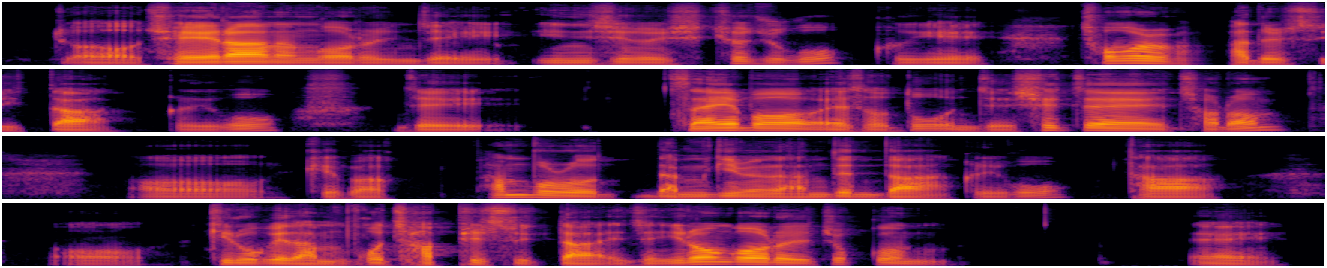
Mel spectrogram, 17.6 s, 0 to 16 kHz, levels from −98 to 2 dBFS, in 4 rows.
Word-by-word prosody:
좀 -, -, -11 dB
어 -, -, -3 dB
죄라는 100 Hz, -1 st, +8 dB
거를 90 Hz, -1 st, -2 dB
인제 80 Hz, -1 st, -8 dB
인식을 95 Hz, -1 st, -6 dB
시켜 120 Hz, +8 st, -5 dB
주고 95 Hz, -4 st, -9 dB
그게 85 Hz, -1 st, -9 dB, 0.3 s
'처벌받을 95 Hz, -9 st, 0 dB
수 85 Hz, -, -6 dB
있다.' 80 Hz, -, 0 dB
그리고 100 Hz, +9 st, -10 dB, 0.4 s
인제 85 Hz, -1 st, -3 dB, 0.6 s
'사이버에서도 110 Hz, -4 st, +3 dB
인제 80 Hz, -1 st, -9 dB
실제처럼 115 Hz, -, +1 dB, 0.6 s
어 80 Hz, 0 st, -8 dB
이렇게 105 Hz, -, -10 dB
막 -, -, -6 dB, 0.2 s
함부로 115 Hz, -6 st, 0 dB
남기면 95 Hz, -1 st, -2 dB
안 85 Hz, +1 st, -4 dB
된다.' 85 Hz, -5 st, +1 dB
그리고 95 Hz, +8 st, -11 dB, 0.2 s
'다 80 Hz, -1 st, -1 dB, 0.5 s
어 -, -, -10 dB, 0.2 s
기록에 105 Hz, -3 st, +2 dB
남고 85 Hz, 0 st, 0 dB
잡힐 -, -, 0 dB
수 -, -, +2 dB
있다.' 80 Hz, -, +2 dB
이제 85 Hz, +3 st, -7 dB
이런 130 Hz, +7 st, +5 dB
거를 120 Hz, -5 st, +6 dB
쪼끔 -, -, -6 dB, 0.9 s
예 85 Hz, -6 st, -6 dB
95 Hz, 270 characters per minute, -27 LUFS, 85-110 Hz, 0.9 s, 죄라는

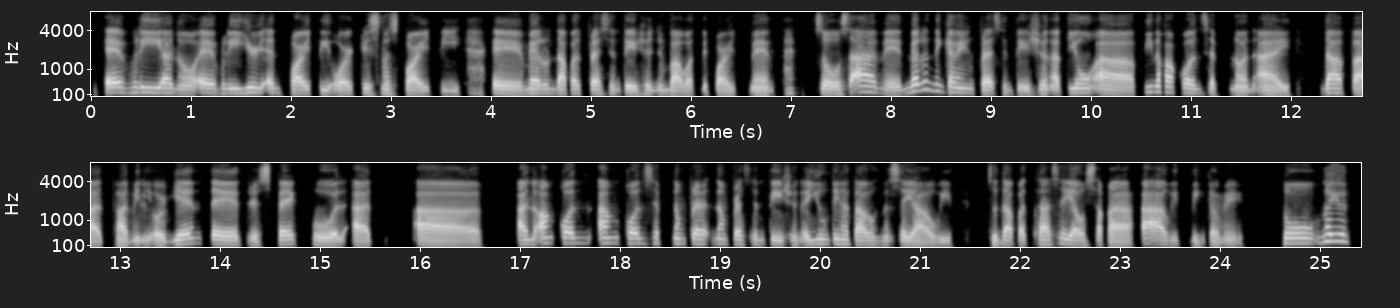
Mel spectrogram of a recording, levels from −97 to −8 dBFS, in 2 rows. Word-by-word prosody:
every 175 Hz, 0 st, +3 dB
ano 145 Hz, -5 st, +1 dB
every 160 Hz, 0 st, +2 dB
year 170 Hz, 0 st, +2 dB
end 160 Hz, -, 0 dB
party 140 Hz, -2 st, +1 dB
or 130 Hz, 0 st, +1 dB
Christmas 150 Hz, -1 st, -3 dB
party 125 Hz, -2 st, -1 dB, 0.3 s
eh, 135 Hz, -2 st, +3 dB
mayro'n 150 Hz, +1 st, +1 dB
dapat 145 Hz, 0 st, +2 dB
presentation 135 Hz, -1 st, -1 dB
'yong 140 Hz, -, -5 dB
bawat 125 Hz, -1 st, +1 dB
department 120 Hz, 0 st, -3 dB
ah. 160 Hz, -, -9 dB, 0.2 s
So 135 Hz, -3 st, +2 dB
sa 195 Hz, +8 st, +4 dB
amin 135 Hz, -7 st, -4 dB
meron 230 Hz, +9 st, +2 dB
din 235 Hz, -5 st, -7 dB
kaming 170 Hz, -4 st, 0 dB
presentation 130 Hz, +1 st, -1 dB
at 135 Hz, -, 0 dB
yung, 165 Hz, 0 st, +1 dB
ah, 130 Hz, -2 st, +3 dB
pinaka 200 Hz, -1 st, +2 dB
concept 150 Hz, -1 st, -2 dB
nun 130 Hz, -1 st, 0 dB
ay 125 Hz, -1 st, +2 dB, 0.3 s
dapat 160 Hz, -7 st, +3 dB
family 130 Hz, -2 st, -2 dB
oriented, 150 Hz, +2 st, +2 dB
respectful 135 Hz, 0 st, 0 dB, 0.2 s
at, 130 Hz, 0 st, +3 dB, 0.5 s
ah, 125 Hz, -3 st, +2 dB, 0.3 s
ano 155 Hz, 0 st, +1 dB
ang 190 Hz, +1 st, +2 dB
con 190 Hz, 0 st, 0 dB
ang 190 Hz, 0 st, +1 dB
concept 180 Hz, 0 st, -1 dB
ng 180 Hz, -, 0 dB
pre 165 Hz, -2 st, +3 dB
ng 175 Hz, -1 st, -3 dB
presentation 150 Hz, -3 st, -3 dB
ay -, -, +1 dB
yung 165 Hz, -, -1 dB
tinatawag 150 Hz, -4 st, 0 dB
na 140 Hz, -, -7 dB
sayawit. 115 Hz, -5 st, -2 dB, 0.3 s
So -, -, -2 dB
dapat 140 Hz, -2 st, +1 dB
sasayaw 150 Hz, -2 st, +1 dB
tsaka 125 Hz, -2 st, 0 dB
aawit 140 Hz, -2 st, +2 dB
din 130 Hz, -2 st, -10 dB
kami. 110 Hz, -2 st, -6 dB, 0.4 s
So 185 Hz, -1 st, +2 dB
ngayon 255 Hz, 0 st, +2 dB
145 Hz, 140 wpm, -23 LUFS, 130-165 Hz, 0.5 s, sa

